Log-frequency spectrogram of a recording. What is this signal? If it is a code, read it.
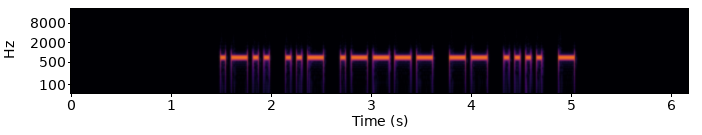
Morse code, heard as a keyed tone, about 22 wpm, 700 Hz. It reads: LU1MHT
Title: DXCC-100 Call Signs - 6 Characters - 22wpm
